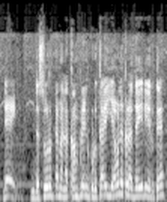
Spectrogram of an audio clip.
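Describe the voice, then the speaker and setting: A man's voice: on the high side, steady tone, rapid-fire, pushed and bright, soft background music. A man doing a brash drunk cartoon father. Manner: brash, mocking, defiant. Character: drunk, boastful middle-aged father.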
